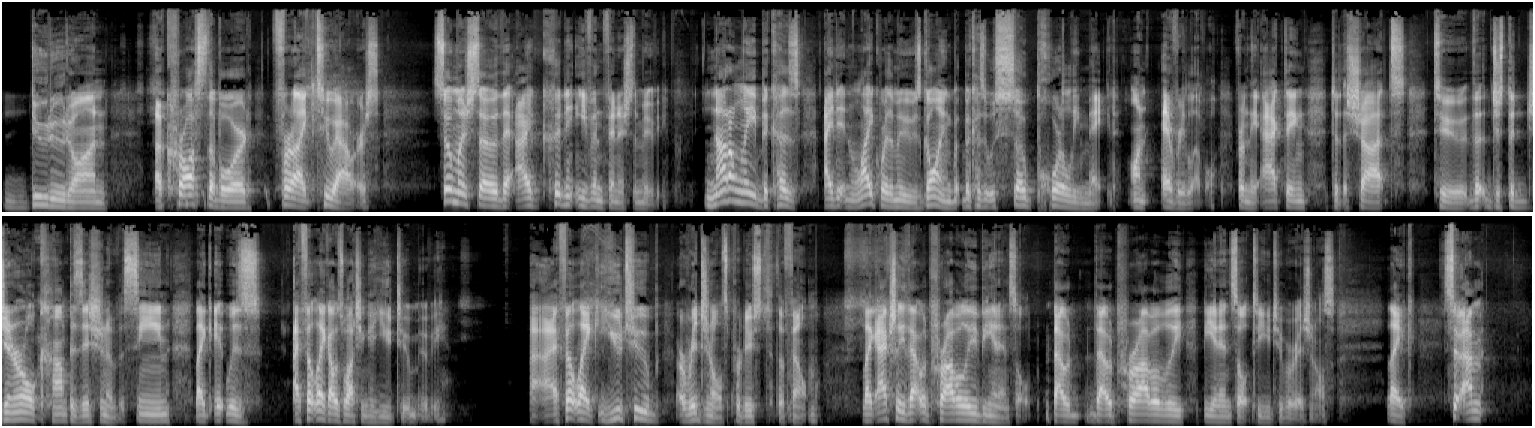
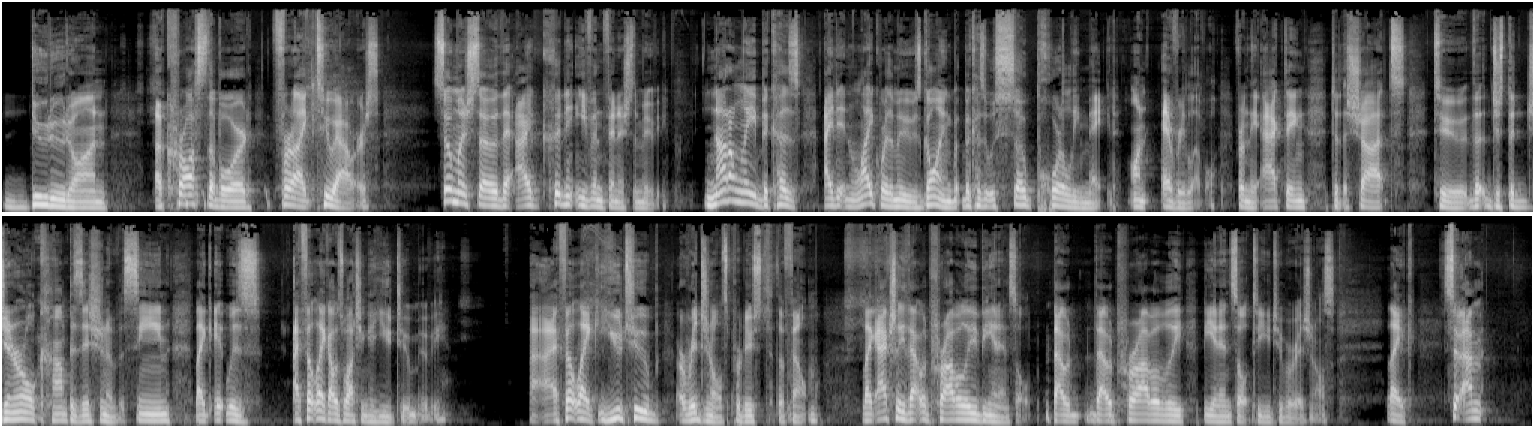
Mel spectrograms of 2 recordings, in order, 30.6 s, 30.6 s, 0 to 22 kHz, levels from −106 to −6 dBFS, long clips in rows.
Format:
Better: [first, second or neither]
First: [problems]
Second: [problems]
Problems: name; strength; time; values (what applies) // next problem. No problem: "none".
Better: second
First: thin; very; fading below 550 Hz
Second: none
